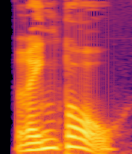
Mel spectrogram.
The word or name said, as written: ringborg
